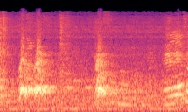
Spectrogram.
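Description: A person imitates a dog barking as Clifford the big red dog while reading a picture book to preschoolers, giving three short, lively yips and woofs spaced through the moment, close and fairly loud.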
